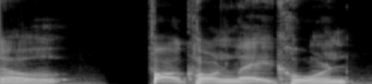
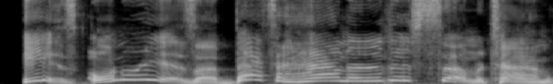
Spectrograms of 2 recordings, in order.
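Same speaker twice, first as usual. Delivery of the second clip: thick Southern drawl, very high pitched, swooping; 10 semitones higher than usual. Quoting a character from the nineties X-Men TV show in a heavy Southern drawl. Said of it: "she is like leaning into that Southern drawl".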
